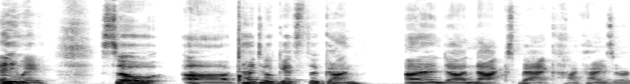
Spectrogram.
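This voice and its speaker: A man with a fairly high pitch and a bright, sharp tone speaks with ordinary pitch variation. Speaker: tokusatsu show reviewer. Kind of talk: casual video review recap. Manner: hesitant, many fillers.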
